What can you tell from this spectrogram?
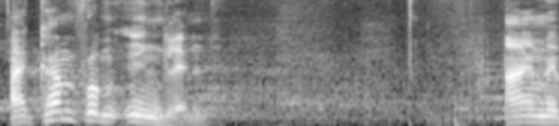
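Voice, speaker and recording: A man's voice over noticeable background noise. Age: 70s. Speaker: professor. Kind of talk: interview storytelling. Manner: halting, self-correcting.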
